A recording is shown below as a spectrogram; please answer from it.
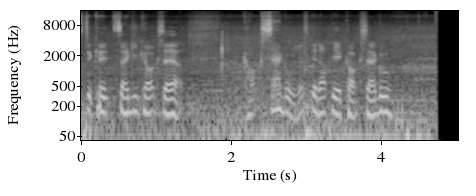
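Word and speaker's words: Çox sağ ol: Thank you, Coxsagul. Coxsagul. Saggy cock is how you say thank you.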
